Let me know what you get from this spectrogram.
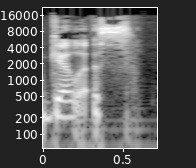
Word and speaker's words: Gilles: Or it's actually Gillis.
